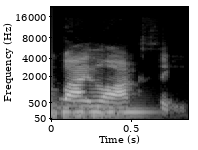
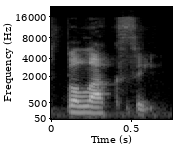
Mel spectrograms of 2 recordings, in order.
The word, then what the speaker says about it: Biloxi: yeah waxahachie texas uh or biloxi when they say biloxi no there's no biloxi it's biloxi i heard someone say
